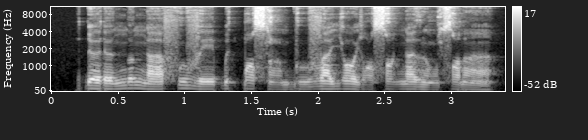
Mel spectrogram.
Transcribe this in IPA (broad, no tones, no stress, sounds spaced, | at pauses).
ɗ ə ɾ ə ŋ ɤ ŋ a f u v e ɓ ɘ k͡p e sˤ ã b u v a j ɔ j ə sˤ a ŋ a ð ũ sˤ e ɾ ã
